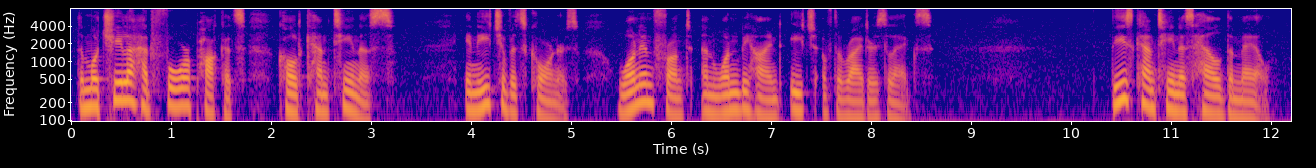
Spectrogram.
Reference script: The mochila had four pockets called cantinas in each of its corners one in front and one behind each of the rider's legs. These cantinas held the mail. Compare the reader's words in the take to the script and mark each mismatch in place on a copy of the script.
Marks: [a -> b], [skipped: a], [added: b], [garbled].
The mochila had four pockets called cantinas in each of its corners one in front and one behind each of the rider's legs. These cantinas held the mail.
